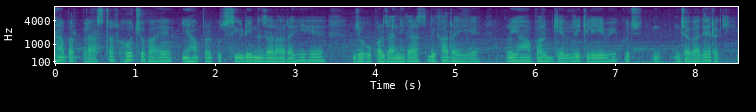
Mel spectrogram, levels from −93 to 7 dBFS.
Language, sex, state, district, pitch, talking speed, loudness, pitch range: Hindi, male, Bihar, Supaul, 130 Hz, 240 wpm, -30 LUFS, 125-135 Hz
